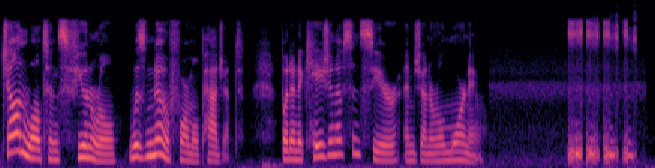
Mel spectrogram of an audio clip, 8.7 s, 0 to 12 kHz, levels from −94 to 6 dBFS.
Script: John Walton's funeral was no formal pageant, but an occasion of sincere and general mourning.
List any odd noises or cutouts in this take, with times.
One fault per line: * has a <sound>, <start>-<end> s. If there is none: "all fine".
* has a laugh, 7.6-8.5 s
